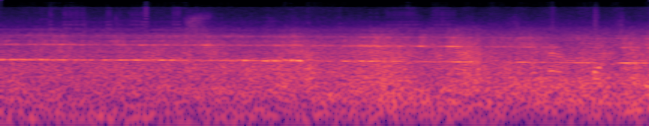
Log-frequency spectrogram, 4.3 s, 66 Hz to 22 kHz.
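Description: An airliner on its takeoff run from runway 25 right at Los Angeles International Airport gives a loud, continuous engine roar. Faint radio voices sound beneath it.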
